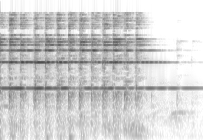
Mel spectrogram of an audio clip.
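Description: Metal temple bell rung rapidly in a shrine during lamp-lighting worship, with quick even strokes, about eight a second. The strokes stop about one and a half seconds in and the ringing fades out.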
